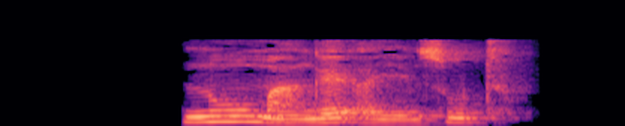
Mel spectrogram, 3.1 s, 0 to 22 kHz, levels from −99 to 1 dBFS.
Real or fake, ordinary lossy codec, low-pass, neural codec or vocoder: real; MP3, 24 kbps; 7.2 kHz; none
